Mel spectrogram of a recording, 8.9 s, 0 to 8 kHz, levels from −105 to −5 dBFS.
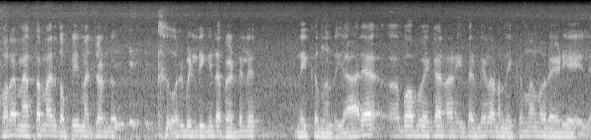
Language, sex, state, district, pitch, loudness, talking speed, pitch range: Malayalam, male, Kerala, Kasaragod, 95 Hz, -18 LUFS, 130 wpm, 90-105 Hz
